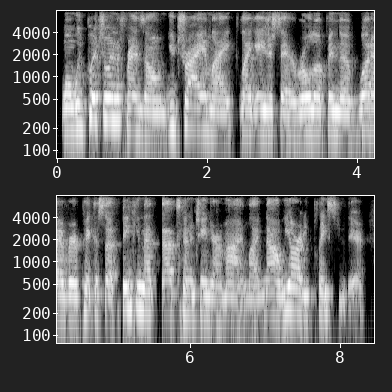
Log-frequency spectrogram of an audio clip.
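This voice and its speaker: A woman's voice: on the low side, fairly quick, few pauses, a little hiss or hum, rough recording. A woman in her thirties co-hosting a casual podcast, talking frankly and straight up. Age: 30s. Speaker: podcast co-host. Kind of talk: casual group chat.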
